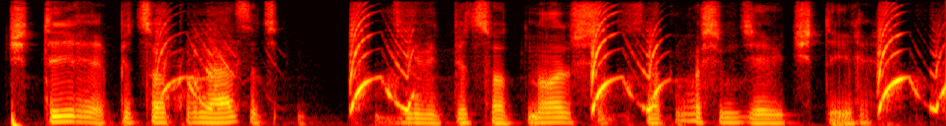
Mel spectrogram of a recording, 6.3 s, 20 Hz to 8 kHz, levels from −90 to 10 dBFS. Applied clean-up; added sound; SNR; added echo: neural mask model RNNoise.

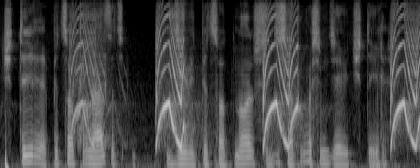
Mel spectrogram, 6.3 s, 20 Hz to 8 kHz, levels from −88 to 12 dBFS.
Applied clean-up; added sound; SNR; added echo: none; Motor vehicle (road) / Siren; -4 dB; none.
